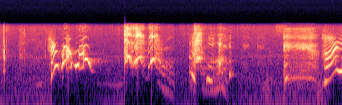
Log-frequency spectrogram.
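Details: An angry new female puppy barking indoors at home: four short bursts of high, yelping barks and whiny yips with sliding pitch, spaced roughly a second apart, the loudest bursts near the start and end.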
